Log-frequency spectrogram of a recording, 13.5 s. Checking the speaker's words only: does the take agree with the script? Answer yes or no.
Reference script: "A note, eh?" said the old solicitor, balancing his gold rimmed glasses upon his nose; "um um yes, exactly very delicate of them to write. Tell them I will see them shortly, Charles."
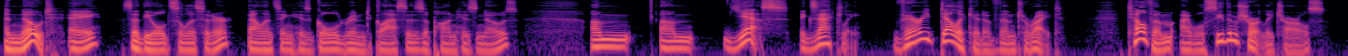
yes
